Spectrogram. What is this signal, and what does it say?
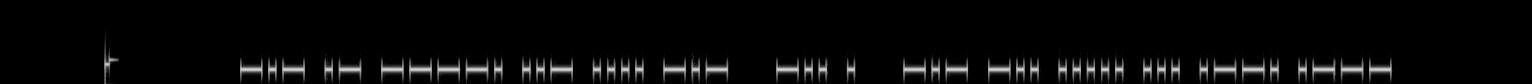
Morse code, heard as a keyed tone, about 17 wpm, 700 Hz. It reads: KA9UHK DE KD5SPJ
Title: USA Callsign DE Callsign - 6 Characters - 17wpm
